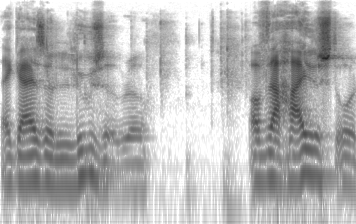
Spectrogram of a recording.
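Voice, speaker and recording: A man's animated voice at a medium pitch. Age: 30s. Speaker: video game streamer. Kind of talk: live game stream chat.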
